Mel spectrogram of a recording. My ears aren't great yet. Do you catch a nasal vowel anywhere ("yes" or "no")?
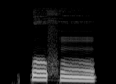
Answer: yes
